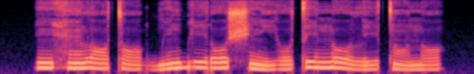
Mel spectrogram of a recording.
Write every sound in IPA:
ĩ˧ h ɛ̃˧ l ɔ˧ t ɔ˨ ɡ͡b ĩ˨˦ ɡ͡b i˧ ɾ o˧ ʃ ĩ˨ j o˨˦ t i˦ n o˦˨ l i˧ t ɔ̃˨ n ɔ˧

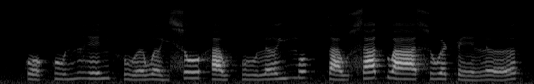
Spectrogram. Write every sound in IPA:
k o˨˩˨ k u˨˩˦ n ɣ e˧˥ n h u˨˩˨ ə̯ w ə˨˩˨ j s o˧ h a˨˩ w k u˨˩ l əː˧˥ j m o˦˥ k̚ t̪ a˨˩ w s a˦˥ t̚ w aː˧ s u˧ ə̯ ʈ e˨˩ l əː˨˩˦

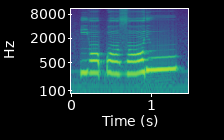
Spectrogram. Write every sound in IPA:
j ɔ ɓ ɔ z ɔ ɾʲ u

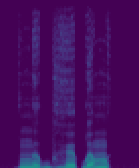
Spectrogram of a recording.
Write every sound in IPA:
n ɯ bʱ ʏ ɓ ə m

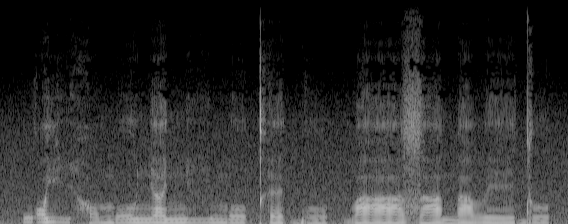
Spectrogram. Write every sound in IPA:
w ɔ˦ j i˨˦ h ɔ˨ m oː˦ ɲ a˦ ɲ iː˦ m oː˦ kʰ ɛ˦˨ ɡ͡b o˨ | b aː˨ z a˨ n a˨ β eː˨ d ʊ˦

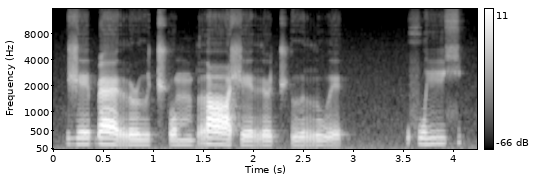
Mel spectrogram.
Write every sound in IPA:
ʒ e ɓ æ r ɹ ɯ t͡ʃʼ o m b r ɑ ʃ e r ø t͡ʃʼ ɯ r u e̯ | f w i ç

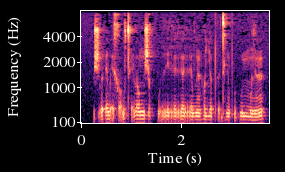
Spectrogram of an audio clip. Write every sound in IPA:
ʃ o̰ ə̯ ʔ ɛ w ɛ̰ x ɔ̰ w tʰ ɛ̰ l ɔ ŋʷ ɘ ʃ ɔ pː o̰ r e r œ r œ r œ w l œ̃ ɦ ɔ ʎ œ pʰ ə̰ dʱ ĩ ə̯ pʼ o kʷ ə˞ mː ɔ̃ z œ̃

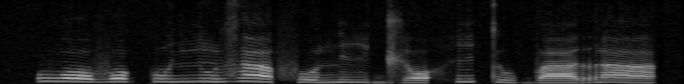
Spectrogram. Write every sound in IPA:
β ɔ˦˨ v ɔ˦ k o˦ ɲ ũ˦ z ã˦˨ f o˨ n iː˨ d͡ʒ ɔ˨ h i˦ t u˨ b aː˨ r ã˦˨

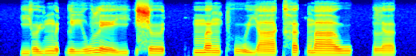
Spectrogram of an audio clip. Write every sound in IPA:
j ɵ˨˧ ɥ ŋ ɵ˨ t̚ l iː˨˥ w l e˨˧ j | s ɵ˧ t̚ | m ɐ˥ ŋ pʰ uː˨˩ j aː˨˧ kʰ ɐ˥ k̚ m aː˥ w | l ɐ˨˥ k̚

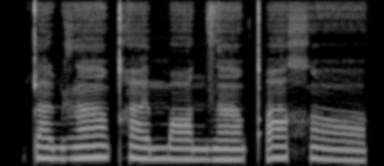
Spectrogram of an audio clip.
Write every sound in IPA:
ʈ a ɳ ɣ ã qʰ ɛ m ɑ n z ã qʼ a χ ɑ̃

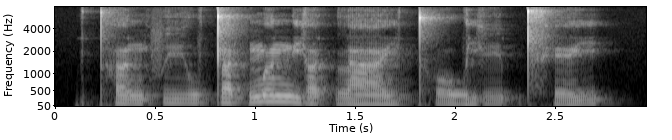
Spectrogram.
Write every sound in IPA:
t̪ʰ ɐ˨ n f iː˨ w t̪ ɐ˧ t̚ m ɵ˥ n j ɐ˨ t̚ l aː˨˩ j t̪ʰ o˨˩ w j iː˨ p̚ t͡sʰ e˨˧ j

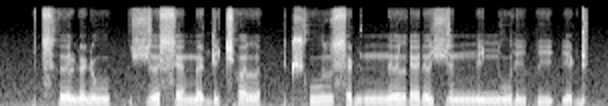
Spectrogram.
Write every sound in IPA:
t͡sʰ ɘ l ɳ ɘ ɳ u | ç ɘ s ɛ m ɛ ɖ ɾ i cʰ ʌ l | t͡ʃʰ u l s ɘ ɖ nː ɘ l ɾ ɛ ɾ ɘ ç ɘ nː i ɲ u ɾ i p i ʔ i ɖ

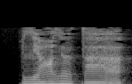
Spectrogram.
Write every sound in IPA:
lʲ ɑ l œ t̪ a

